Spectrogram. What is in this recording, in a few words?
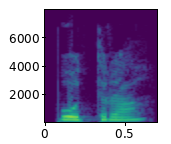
"pottra", Punjabi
